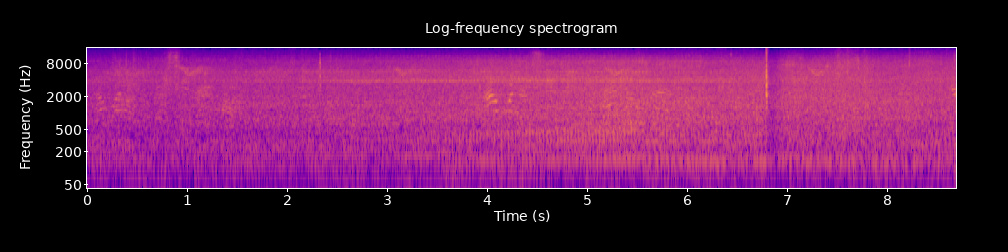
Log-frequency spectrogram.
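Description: A motor vehicle engine running nearby, a steady hum that grows louder about three seconds in, with a sharp click near the end and a few short high chirps.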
